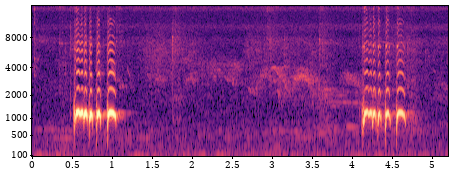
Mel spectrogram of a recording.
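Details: Zebra dove of local strain singing strongly in the single 'engkel' style, as bait to set other doves singing: two crisp phrases of four quick coos about 3.5 seconds apart, with near silence between.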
